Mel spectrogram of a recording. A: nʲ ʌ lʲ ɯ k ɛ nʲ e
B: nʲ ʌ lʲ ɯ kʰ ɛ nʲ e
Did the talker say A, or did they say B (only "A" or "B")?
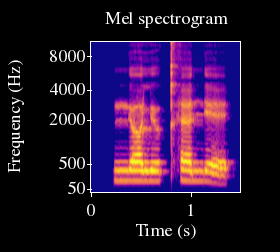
B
